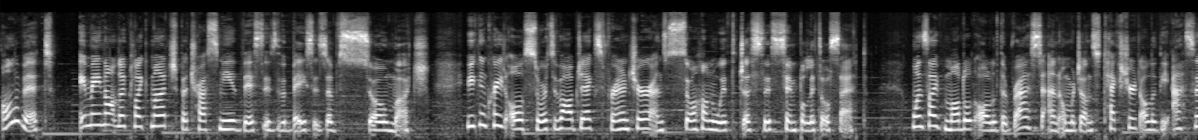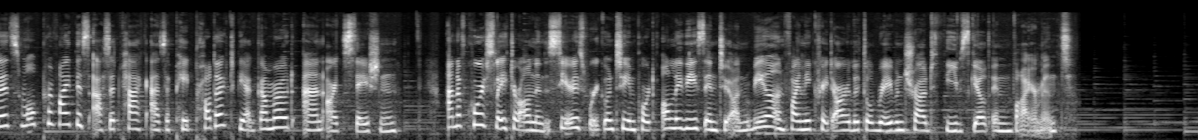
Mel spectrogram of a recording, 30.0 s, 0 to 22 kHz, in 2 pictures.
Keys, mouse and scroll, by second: 3.8-14.2 shift+middle drag, 14.2-14.7 scroll down 2, 14.7-15.6 middle drag, 15.6-16.1 scroll down 2, 16.0-18.6 middle drag.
